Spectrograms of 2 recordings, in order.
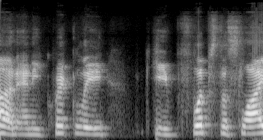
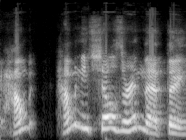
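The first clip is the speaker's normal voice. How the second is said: incredulous question; 9 semitones higher, 5 dB louder than usual. Retold or imitated. Visitor asks in retold video.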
